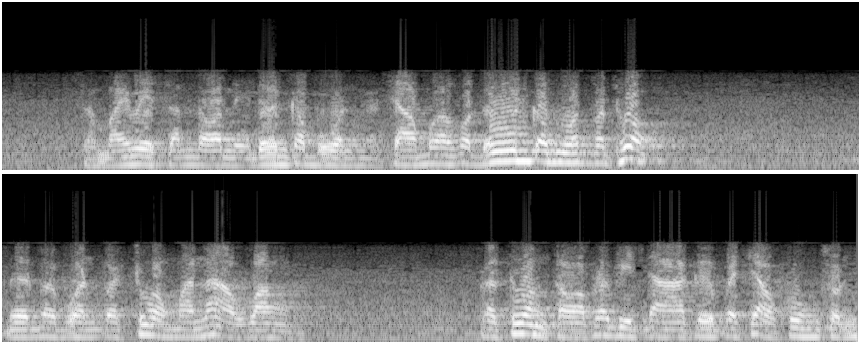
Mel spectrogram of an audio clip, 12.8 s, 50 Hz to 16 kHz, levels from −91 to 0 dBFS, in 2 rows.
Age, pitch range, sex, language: 60-79, 130-150 Hz, male, Thai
